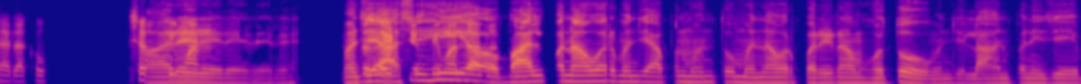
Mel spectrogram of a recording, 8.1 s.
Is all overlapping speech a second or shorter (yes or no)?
no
